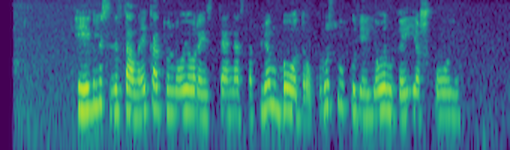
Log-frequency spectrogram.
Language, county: Lithuanian, Marijampolė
